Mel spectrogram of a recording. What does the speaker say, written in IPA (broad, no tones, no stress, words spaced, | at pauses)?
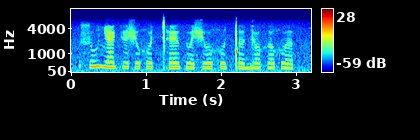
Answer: su ʎækʲʌʃʊχʷæ ǀʰɛtʷæ ʃʊχʷi ǃə ɡʲɔxʌχʷə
